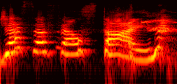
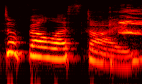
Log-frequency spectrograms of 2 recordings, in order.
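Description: First: The name begins with a J sound. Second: The name begins with a hard G sound. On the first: The speaker calls it wrong. "you got the first letter is even wrong on yours. It's not a J" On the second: The speaker calls it right. "I got it now"

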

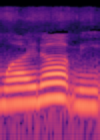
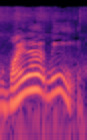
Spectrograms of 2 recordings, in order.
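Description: First: It is said in a gloomy, Eeyore-like tone. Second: It is said in a confident, upbeat tone.

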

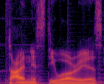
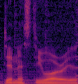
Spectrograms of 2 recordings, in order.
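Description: First: It is said with an American accent. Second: It is said with a British accent.

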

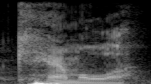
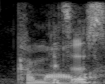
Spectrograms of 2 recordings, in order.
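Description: First: The first A is hard, as in Pamela. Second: The first A is soft, unlike Pamela. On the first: The speaker calls it wrong. "you see it and you think like Pamela, but there's a K, so you would just go Kamala" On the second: The speaker calls it right. "but it's Kamala. / It's a softer A at the beginning"

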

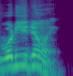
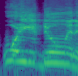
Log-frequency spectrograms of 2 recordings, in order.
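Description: First: It is said calmly with a stern tone. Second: It is shouted angrily, losing his temper.

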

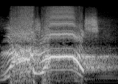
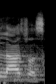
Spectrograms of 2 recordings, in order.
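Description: First: The name is shouted loudly. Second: The name is said quietly. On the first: The speaker calls it right. "cried out with a loud voice" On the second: The speaker calls it wrong. "That one you don't say"

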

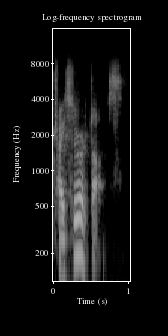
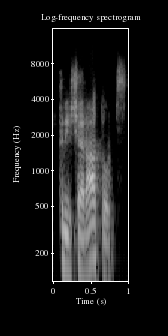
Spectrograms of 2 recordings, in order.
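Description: First: The word is said with English-style vowels. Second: The word is said with Spanish-style vowels. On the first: "instead of" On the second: "he basically has the Spanish pronunciation"

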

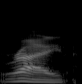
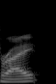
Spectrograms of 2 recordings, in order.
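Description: First: It is said in a dismissive, condescending tone. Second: It is said in a plain, agreeing tone. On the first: The listener is being looked down on. "because you can be condescending" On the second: The statement is correct. "okay, that's right"

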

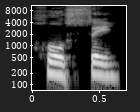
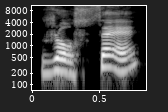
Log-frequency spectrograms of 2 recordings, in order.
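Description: First: The J is a harsh throat sound. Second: The J is a soft zh sound. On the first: It is the Spanish pronunciation. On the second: It is the Portuguese pronunciation.

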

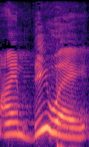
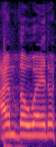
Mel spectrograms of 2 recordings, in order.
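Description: First: The word 'the' is said with strong stress. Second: The word 'the' is said lightly, unstressed. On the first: The speaker calls it right. "the Ohio State's coming out in me" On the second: The speaker calls it wrong. "I can read it"

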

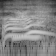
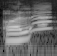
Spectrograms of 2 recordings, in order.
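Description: First: It is said panting and breathless. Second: It is said plainly, without panting.

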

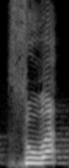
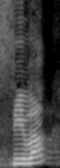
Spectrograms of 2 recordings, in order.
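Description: First: The first vowel is a u sound. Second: The first vowel is an i sound.

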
